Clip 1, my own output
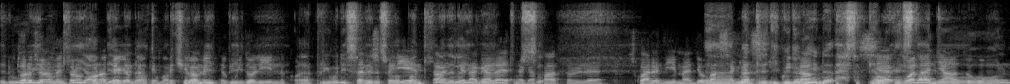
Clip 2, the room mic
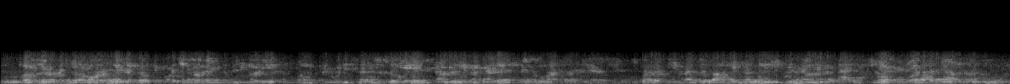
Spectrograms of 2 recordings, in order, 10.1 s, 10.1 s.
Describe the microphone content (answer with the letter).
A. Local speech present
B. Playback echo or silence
B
